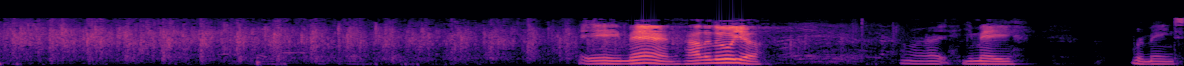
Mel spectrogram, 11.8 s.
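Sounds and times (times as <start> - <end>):
audience applause: 0.0 - 9.0
speech: 5.8 - 7.7, 9.5 - 10.3, 11.4 - 11.8.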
